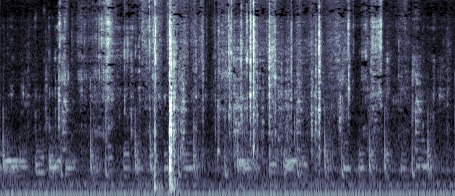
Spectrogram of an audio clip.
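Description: A man chewing a spicy fried-chicken sandwich: scattered wet mouth clicks and smacks, two sharper clicks about two seconds in, over a faint low murmur.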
